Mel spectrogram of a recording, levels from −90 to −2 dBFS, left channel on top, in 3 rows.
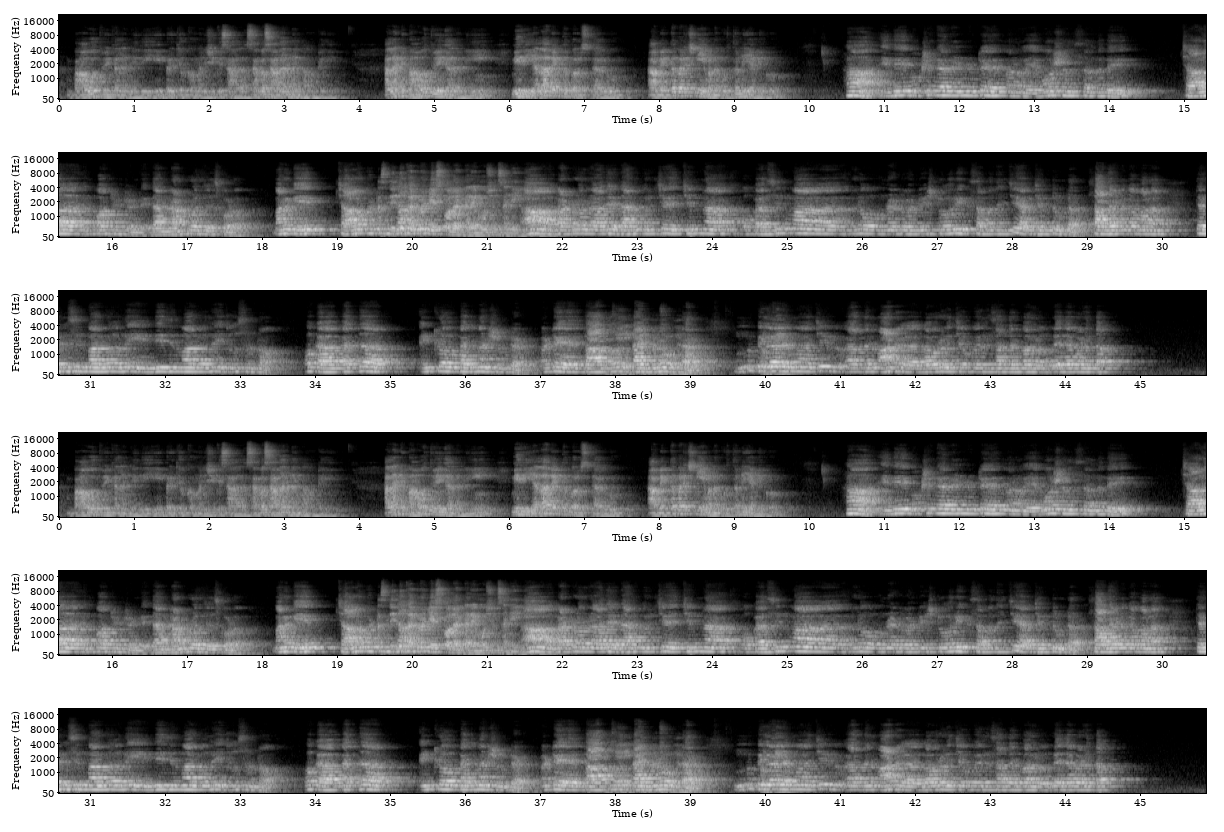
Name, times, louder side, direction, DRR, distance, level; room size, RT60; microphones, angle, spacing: voice 1, 0.1-3.7 4.3-7.5 7.8-9.6 19.5-21.7 38.0-38.9 39.9-40.2, left 1 dB, 20° right, -10 dB, 1.2 m, -30 dB
voice 2, 10.5-14.2 15.0-17.7 18.1-18.7 19.0-19.9 21.4-30.0 30.5-33.4 33.9-34.9 35.4-39.1 39.6-44.5, equal, 5° left, -10 dB, 1.1 m, -25 dB
3.2 x 2.8 x 2.4 m, 1.0 s
head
